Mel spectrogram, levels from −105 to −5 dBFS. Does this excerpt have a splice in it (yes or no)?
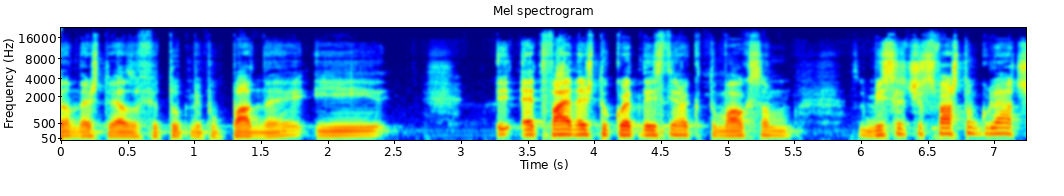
no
